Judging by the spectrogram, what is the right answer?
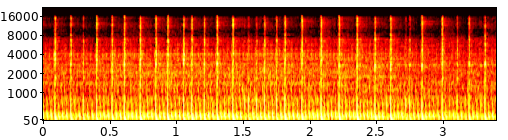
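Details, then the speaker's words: Kawasaki TA33 33cc two-stroke brushcutter engine with 37mm piston, held at revs: high, buzzy note with crisp, regular firing and no misses or sputter; revs up strongly, normal healthy revving. "Mấy bác nghe tiếng máy nó bốc cực kỳ luôn."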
